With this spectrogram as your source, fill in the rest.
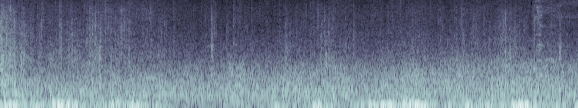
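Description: Wind at a rainy hunting camp, gusting against the microphone in a loud, continuous low rumble that swells and eases, with no voices.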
